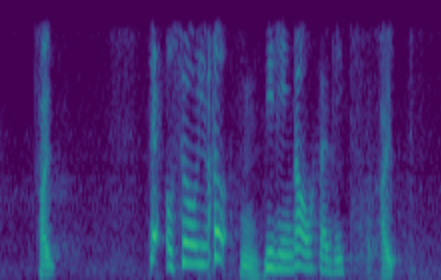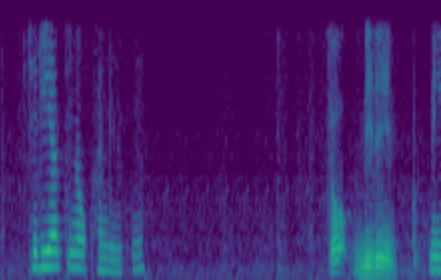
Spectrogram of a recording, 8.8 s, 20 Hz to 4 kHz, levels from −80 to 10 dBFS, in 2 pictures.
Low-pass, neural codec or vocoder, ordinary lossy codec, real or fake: 3.6 kHz; codec, 16 kHz, 1.1 kbps, Voila-Tokenizer; none; fake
